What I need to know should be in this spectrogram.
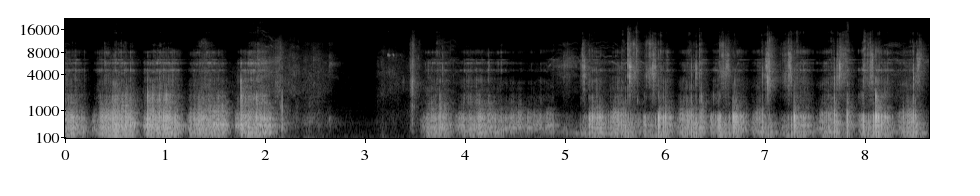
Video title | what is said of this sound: How To Patch Old Concrete | just drawn over the surface listening for the hollow spot. It will sound obviously hollow.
